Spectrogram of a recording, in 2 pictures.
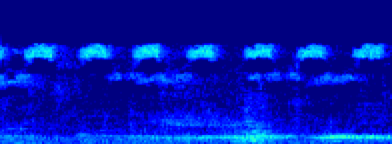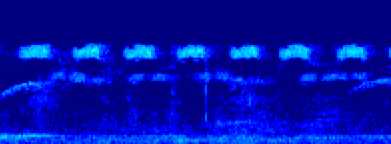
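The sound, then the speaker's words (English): Birds that walk around everywhere unafraid coo amid a steady outdoor hum, while a rhythmic high-pitched chirping pulses evenly throughout the background. “Over here, the birds, you know, walk everywhere, they are not scared.”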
